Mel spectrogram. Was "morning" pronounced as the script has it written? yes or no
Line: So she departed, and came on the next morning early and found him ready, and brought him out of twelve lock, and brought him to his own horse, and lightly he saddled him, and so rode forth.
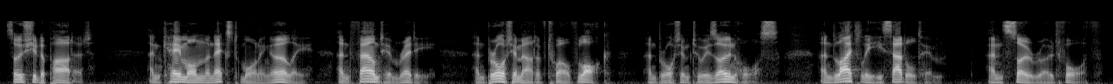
yes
